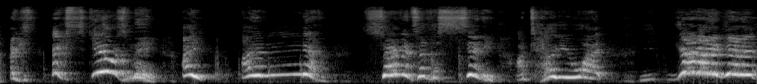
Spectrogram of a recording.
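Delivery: high, loud outraged squawk; indignant noble. Acted. Pompous man shoved aside by guards, high indignant shouting. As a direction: sputter with offended fury. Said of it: "He says".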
